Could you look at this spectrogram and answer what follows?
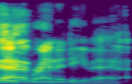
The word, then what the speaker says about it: Vivek Ranadive: And Vivek Ranadive. – Oh, wow. That was good. Yeah. Good pronunciation, too, sir.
